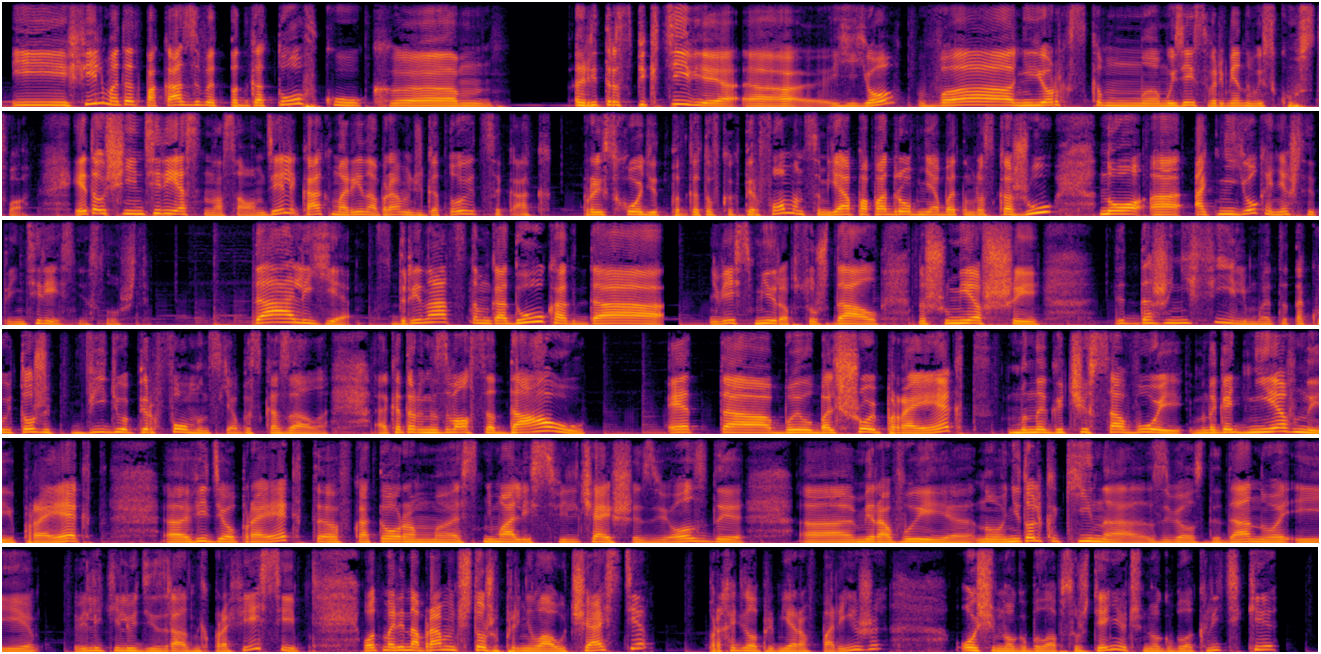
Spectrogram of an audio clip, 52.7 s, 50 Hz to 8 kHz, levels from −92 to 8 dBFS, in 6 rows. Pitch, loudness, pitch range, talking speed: 195 Hz, -16 LUFS, 175-220 Hz, 125 wpm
